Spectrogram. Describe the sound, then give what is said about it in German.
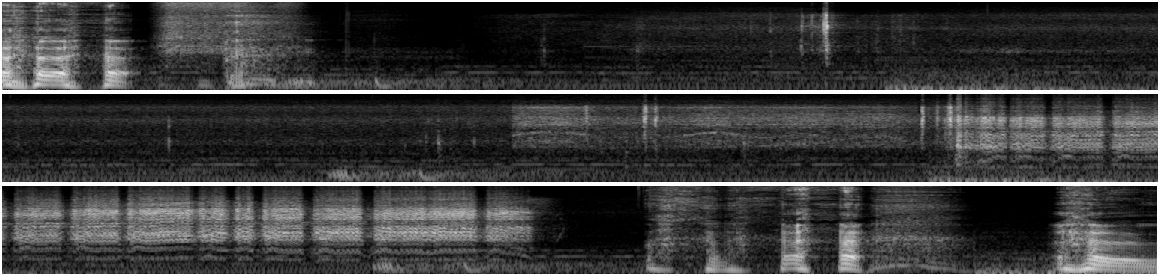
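A person imitates a penguin call with their voice, making drawn-out, braying, wavering cries that rise and fall over several seconds, fairly loud, with short breathy bursts at the start and end. “Nein, ein Pinguin.”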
